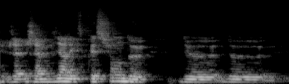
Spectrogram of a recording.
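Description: In a monotone, flat intonation, a man speaks at a medium pitch. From Monaco and Paris. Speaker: restaurant founder. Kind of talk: interview. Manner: halting, frequent repetitions.

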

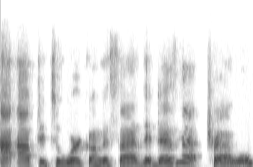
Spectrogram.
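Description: This speaker has a Mississippi accent and keeps a moderate pace. The background is quiet. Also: woman. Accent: Southern US (Mississippi). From US South, Jackson, Mississippi. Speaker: army veteran and travel agent. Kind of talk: interview.

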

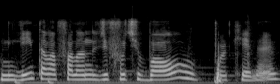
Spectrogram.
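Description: A woman's voice, with ordinary pitch variation, proceeds at a moderate pace. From interior of Bahia, Brazil (born northern Minas Gerais). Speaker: illustrator. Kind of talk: casual interview chat. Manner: animated.

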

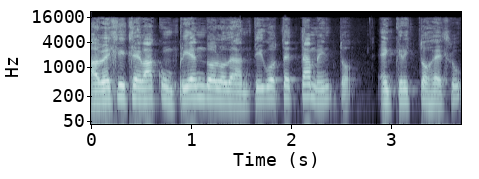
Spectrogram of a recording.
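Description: This man has a high pitch. It varies in an ordinary way. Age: 50s. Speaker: pastor. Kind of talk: sermon. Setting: social media livestream.

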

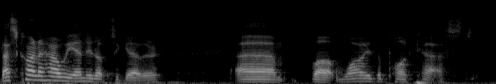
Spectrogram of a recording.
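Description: Very wide pitch swings at a fairly slow pace. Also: man. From England. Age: 20s. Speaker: podcast co-host. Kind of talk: casual chat. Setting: at home.

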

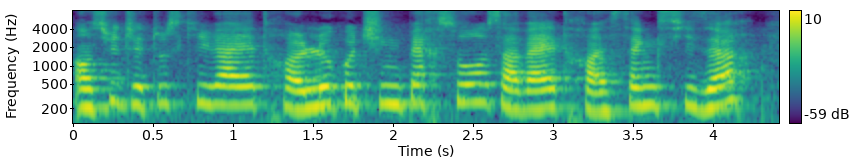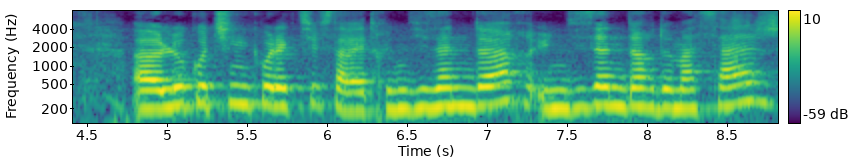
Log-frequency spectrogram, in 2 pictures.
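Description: Her intonation is monotone and flat. The woman speaks at a moderate pace with a fairly high pitch. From France, Aubrac plateau (Aveyron/Lozère area). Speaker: fitness coach and podcast host. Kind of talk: interview. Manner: hesitant.

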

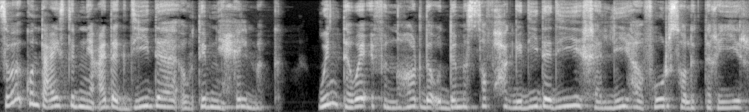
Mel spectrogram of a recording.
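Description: With a Cairo accent, the speaker talks at a fairly quick pace with hardly any pauses, in a calm, warm tone that is dark and mellow and somewhat breathy. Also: woman, medium pitch for a woman, ordinary pitch variation. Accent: Egyptian Arabic (Cairene). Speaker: podcast host. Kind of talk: motivational monologue.

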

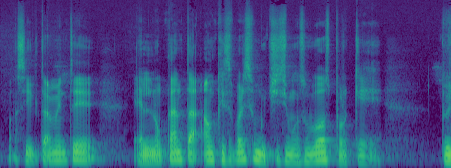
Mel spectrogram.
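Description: A man speaking at a fairly quick pace. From Mexico, Puebla. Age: young. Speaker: student podcaster. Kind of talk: casual monologue. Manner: halting, many fillers.

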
